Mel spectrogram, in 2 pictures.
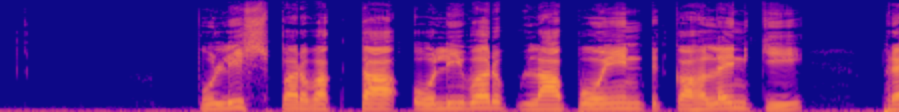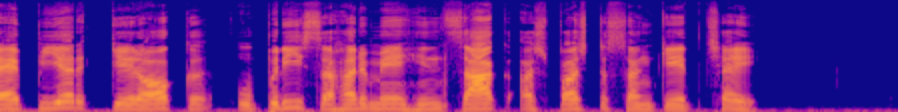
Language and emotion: Maithili, neutral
